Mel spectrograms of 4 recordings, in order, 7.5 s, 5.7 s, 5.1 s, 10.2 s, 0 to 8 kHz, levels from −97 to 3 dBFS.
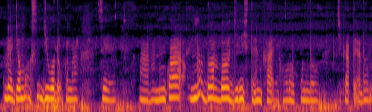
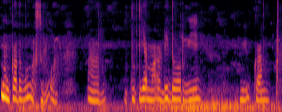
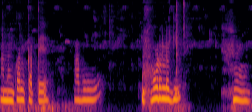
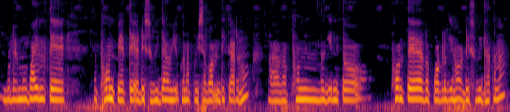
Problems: none marked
